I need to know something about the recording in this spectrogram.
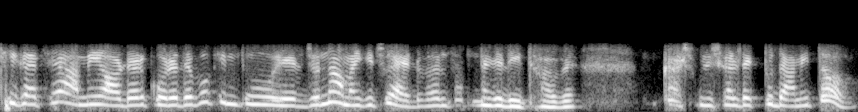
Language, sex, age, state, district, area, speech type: Bengali, female, 18-30, West Bengal, Uttar Dinajpur, urban, conversation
